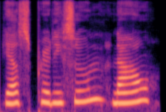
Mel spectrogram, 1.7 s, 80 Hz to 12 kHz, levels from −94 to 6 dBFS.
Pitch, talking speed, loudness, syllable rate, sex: 310 Hz, 145 wpm, -15 LUFS, 3.4 syllables/s, female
